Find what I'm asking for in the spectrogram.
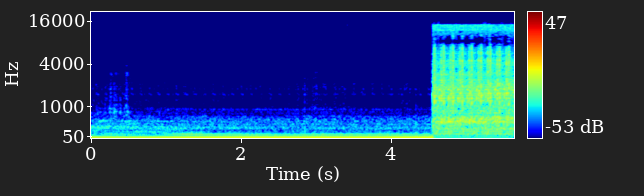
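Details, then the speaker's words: Renault Megane 2 1.6 automatic after an oil leak, cold start idle: a steady, even light knock about four times a second over the engine; owner suspects the cam phaser is rattling. The car drives well and holds revs. "Вот так стучит двигатель на холодную при заводке. Фазик потрещал."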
